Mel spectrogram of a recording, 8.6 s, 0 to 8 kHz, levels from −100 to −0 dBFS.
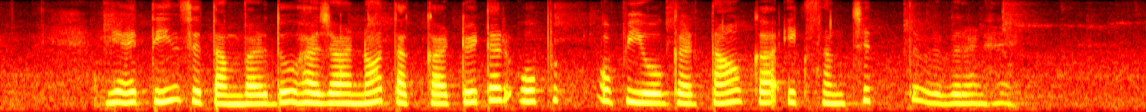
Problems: none marked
